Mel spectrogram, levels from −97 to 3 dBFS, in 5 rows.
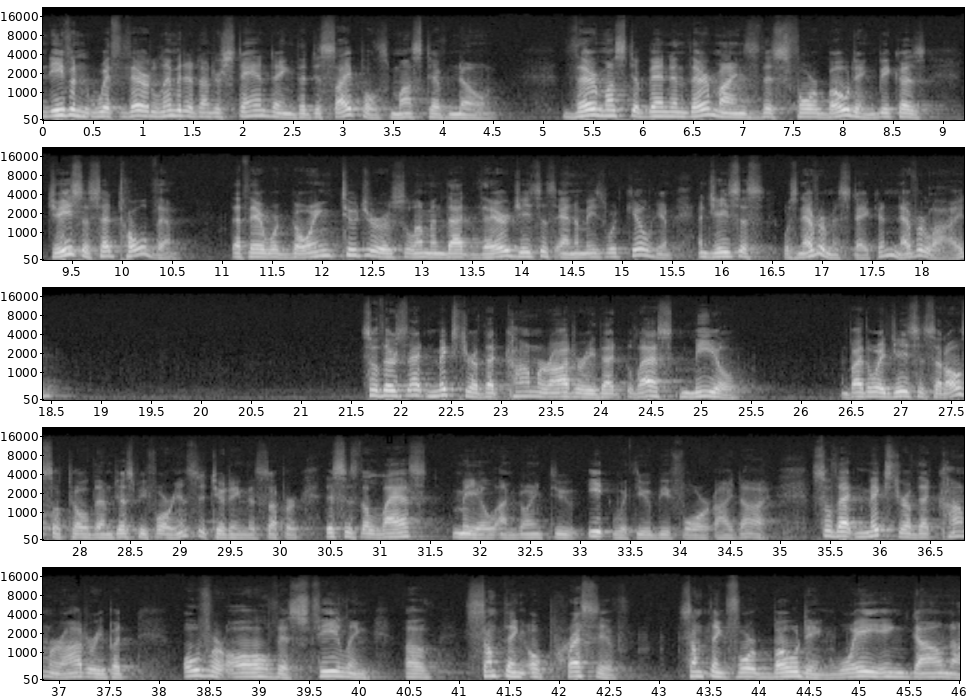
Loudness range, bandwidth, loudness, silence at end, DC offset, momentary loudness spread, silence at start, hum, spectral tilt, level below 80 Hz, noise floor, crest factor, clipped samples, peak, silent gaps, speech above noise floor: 5 LU; 15 kHz; -21 LUFS; 0 s; under 0.1%; 11 LU; 0 s; none; -7 dB/octave; -56 dBFS; -58 dBFS; 20 dB; under 0.1%; 0 dBFS; none; 38 dB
